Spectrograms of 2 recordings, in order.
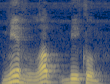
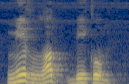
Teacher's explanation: Hukum bacaannya adalah idgham bila gunnah. Nun mati bertemu dengan ra. Ya, nun mati masuk ke dalam huruf ra ya, tanpa berdengung.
